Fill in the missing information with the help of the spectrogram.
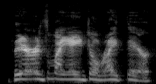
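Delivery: slow, high, loud exclamation with a laugh; loud jubilation. Retold or imitated. Entertainer hailing her prayed-for helper, loudly jubilant. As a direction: proclaim it in comic triumph. Exultant repeat after spotting helper.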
